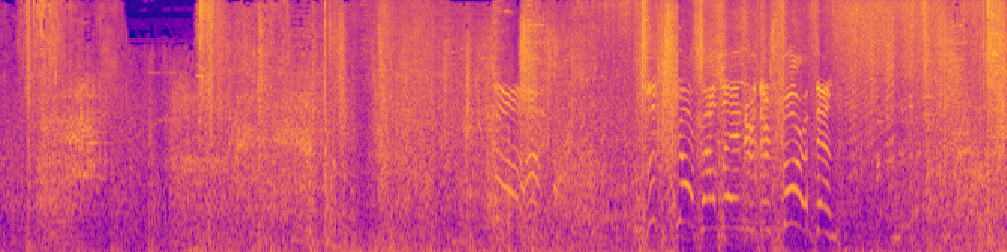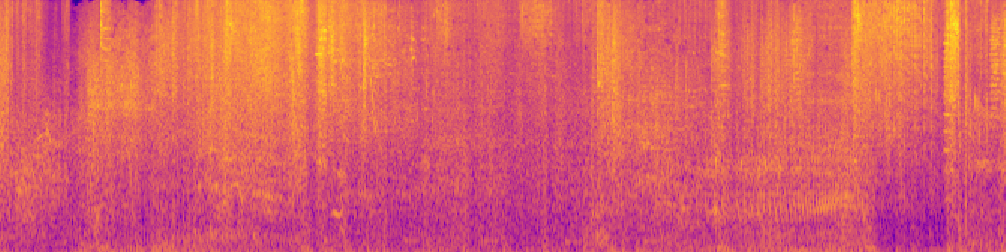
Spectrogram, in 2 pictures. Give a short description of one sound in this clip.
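Machines roar and screech in battle.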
